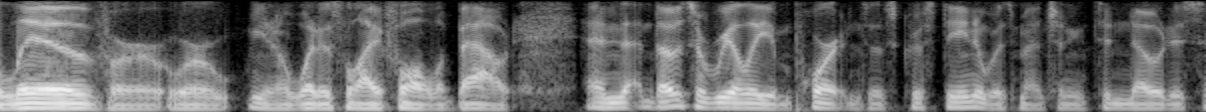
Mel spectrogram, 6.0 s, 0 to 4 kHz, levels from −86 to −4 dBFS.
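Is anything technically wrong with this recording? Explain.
Yes, there are two faults in this speech.

From 0.08 to 0.41 s the loudest syllables carry a harsh, crackling edge with flattened peaks, driven roughly 6 dB past full scale, with around a tenth of samples clipped. This is microphone overload, likely from input gain set too high for the converter.

At 0.14, 1.14, 2.16, 3.18 and 4.2 s the voice and background drop abruptly by about 2, 4, 3, 2 and 3 dB. This pattern of microphone volume stepped down likely comes from the call software cutting input gain in steps. The call path itself has nothing above 4 kHz, as expected from G.711 mu-law at 64 kbps.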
